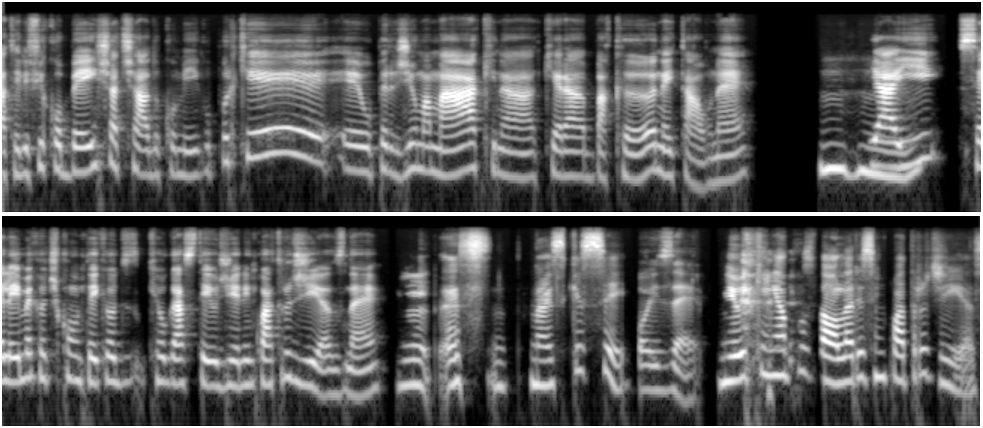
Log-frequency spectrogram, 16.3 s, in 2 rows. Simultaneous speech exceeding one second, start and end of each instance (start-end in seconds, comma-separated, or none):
none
